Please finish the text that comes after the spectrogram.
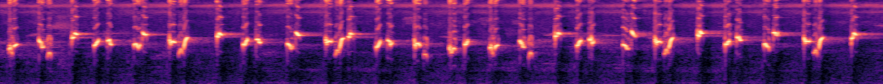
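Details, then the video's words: Long 'ropel' song of a lively yellow-vented bulbul, 'tarung' style, meant to lure birds into singing: continuous cascade of liquid, bubbling notes rising and falling, each short phrase following the last without a break. "TRUCUKAN GACOR TARUNG ROPEL PANJANG Pancingan trucukan Agar Bunyi Jadikan Burung Trucuk Gacor Nyaut"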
